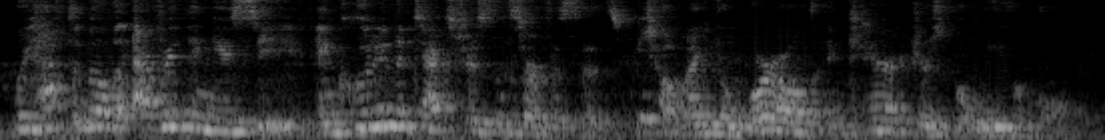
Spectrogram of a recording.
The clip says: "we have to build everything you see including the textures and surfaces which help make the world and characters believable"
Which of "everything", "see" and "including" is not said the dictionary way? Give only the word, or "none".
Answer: none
